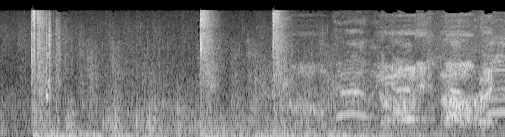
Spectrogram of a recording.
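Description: Ship's left side cannons firing in the naval game Blackwake, a loud barrage of booming shots landing in quick succession over a constant rumble of battle, with faint voices in the background.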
